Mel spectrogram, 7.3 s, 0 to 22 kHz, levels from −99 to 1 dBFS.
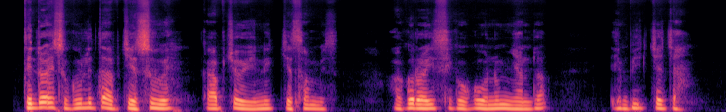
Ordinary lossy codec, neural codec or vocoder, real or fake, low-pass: none; vocoder, 44.1 kHz, 128 mel bands, Pupu-Vocoder; fake; none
